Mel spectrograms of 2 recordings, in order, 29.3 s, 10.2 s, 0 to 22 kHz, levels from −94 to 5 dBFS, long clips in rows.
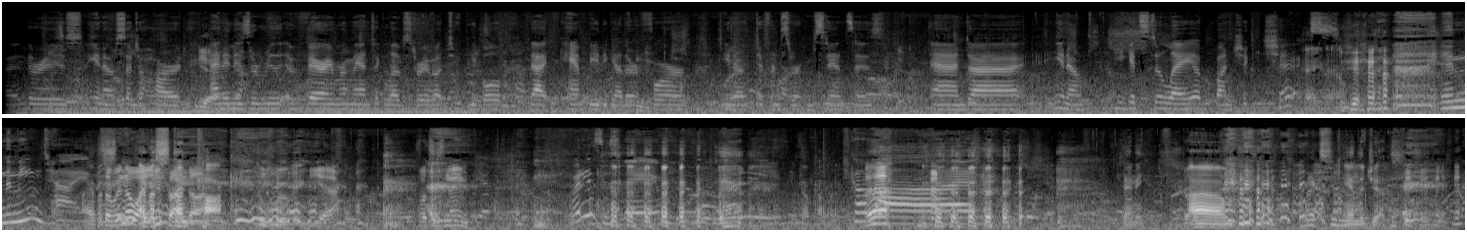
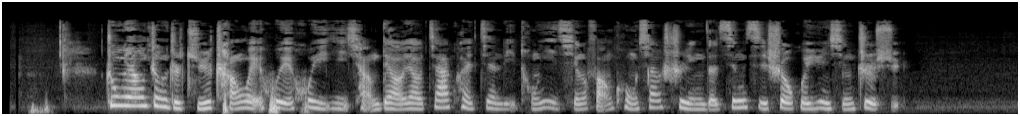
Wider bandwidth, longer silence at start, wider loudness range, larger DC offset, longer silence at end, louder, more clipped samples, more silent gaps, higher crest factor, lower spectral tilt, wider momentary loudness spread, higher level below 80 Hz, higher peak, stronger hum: first, 15.5 kHz vs 11.5 kHz; second, 0.15 s vs 0.3 s; first, 14 LU vs 5 LU; neither; second, 0 s vs 1.2 s; second, -28 LUFS vs -20 LUFS; neither; neither; first, 26 dB vs 20 dB; about the same, -3.5 dB/octave vs -4 dB/octave; first, 19 LU vs 14 LU; first, -48 dBFS vs -54 dBFS; about the same, -4 dBFS vs -2 dBFS; neither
